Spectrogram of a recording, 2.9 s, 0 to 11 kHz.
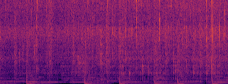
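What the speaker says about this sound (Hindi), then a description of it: "हो गया 8 से 10 हम कड़ी पत्ता डालेंगे।" Curry leaves crackle and sizzle in hot oil with asafoetida for Gujarati dal dhokli, a loud, steady frying hiss punctuated by a series of sharp spluttering pops roughly every half second, close up and with no voices.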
